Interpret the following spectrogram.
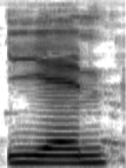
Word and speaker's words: ian: deux fois yen yen ça s'écrit Ian mais la prononciation c'est yen yen un un n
